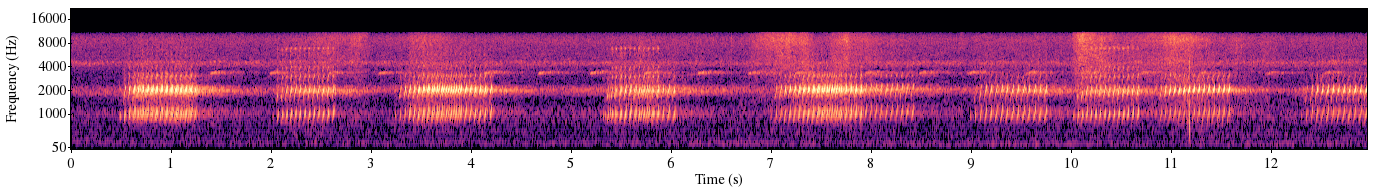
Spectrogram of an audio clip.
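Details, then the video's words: Green frog croaking in short bursts of about half a second to a second, each a buzzy, harmonic-rich note with a low band and a brighter upper band, repeated irregularly over a quiet background. "KATAK HIJAU || KATAK || KODOK || SUARA KATAK MERDU"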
